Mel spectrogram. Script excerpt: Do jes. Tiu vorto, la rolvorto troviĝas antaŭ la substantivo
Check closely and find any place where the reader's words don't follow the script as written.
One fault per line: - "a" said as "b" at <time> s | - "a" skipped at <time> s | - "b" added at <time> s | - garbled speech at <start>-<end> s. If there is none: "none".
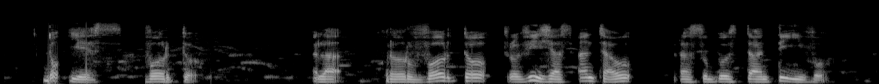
- "Tiu" skipped at 1.0 s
